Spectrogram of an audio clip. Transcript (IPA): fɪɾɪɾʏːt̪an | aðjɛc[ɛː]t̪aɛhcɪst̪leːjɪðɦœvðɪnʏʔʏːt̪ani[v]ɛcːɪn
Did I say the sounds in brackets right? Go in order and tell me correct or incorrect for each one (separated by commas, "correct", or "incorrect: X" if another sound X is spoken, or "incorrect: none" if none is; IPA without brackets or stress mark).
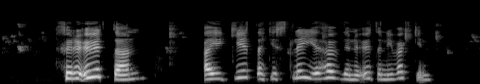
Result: correct, correct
